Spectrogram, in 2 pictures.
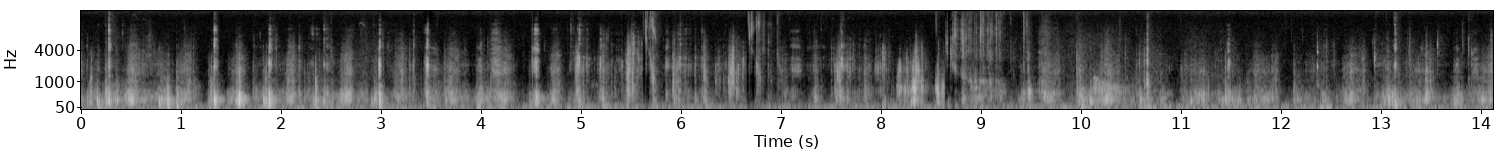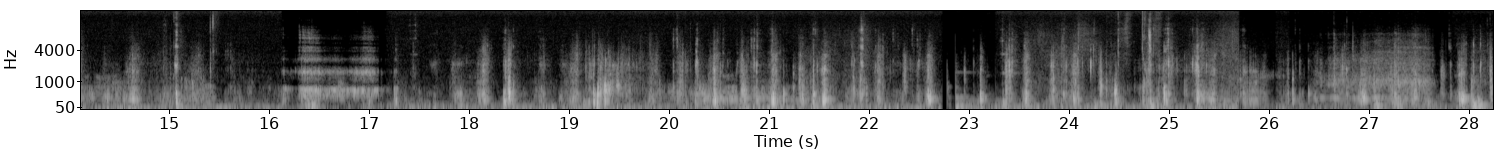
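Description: Close-miked chewing of a crumbly rice-oat cookie: many sharp crunches and crackles, loudest in the first few seconds, with swallowing. About halfway through there is a drink from a glass of grain milk.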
